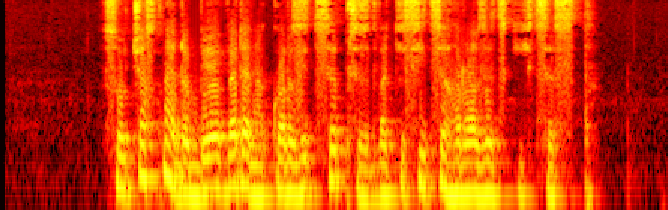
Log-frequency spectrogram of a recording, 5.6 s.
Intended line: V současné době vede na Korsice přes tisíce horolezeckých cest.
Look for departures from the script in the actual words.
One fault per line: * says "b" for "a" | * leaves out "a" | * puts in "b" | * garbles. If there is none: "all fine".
* puts in "dva"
